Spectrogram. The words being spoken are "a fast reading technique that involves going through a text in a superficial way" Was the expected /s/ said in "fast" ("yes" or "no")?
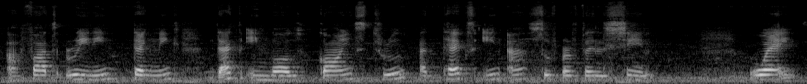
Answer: no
